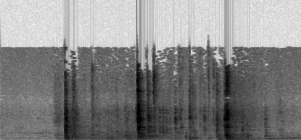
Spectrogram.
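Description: Lift doors slide and thud shut.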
